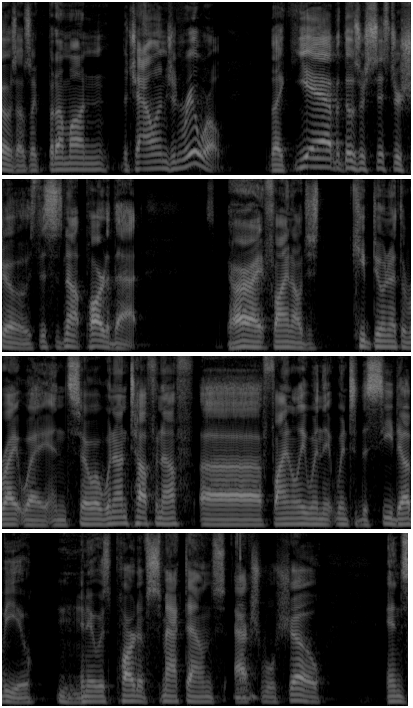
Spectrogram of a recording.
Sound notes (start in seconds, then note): none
